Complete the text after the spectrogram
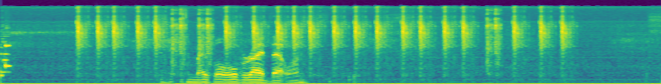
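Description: Quick typewriter clicks rattle in a fast, even run.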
